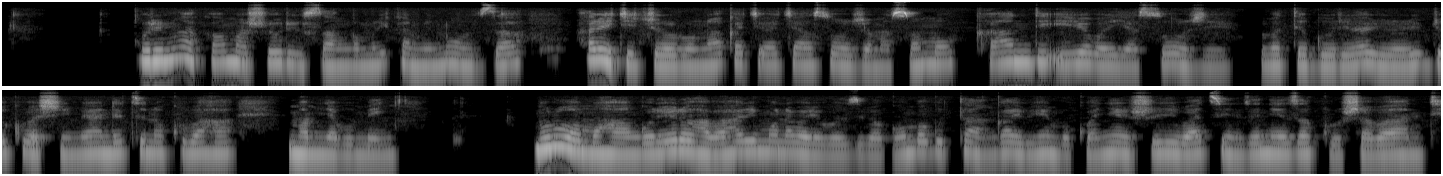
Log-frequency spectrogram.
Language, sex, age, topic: Kinyarwanda, female, 25-35, education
